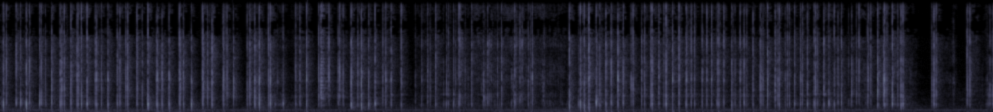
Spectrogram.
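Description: Fingertips tap quickly on a hollow, empty, translucent brown PVC plastic purse held above a glass table, sometimes possibly brushing the glass. The result is a dense stream of short, dry, crisp clicks with very little ring, over a faint steady hum.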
